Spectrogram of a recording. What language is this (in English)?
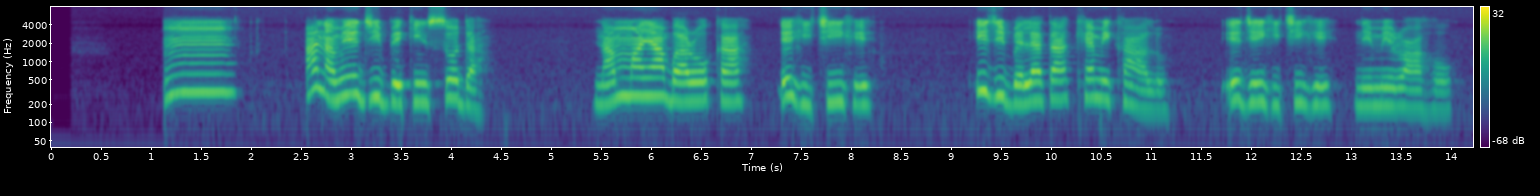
Igbo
